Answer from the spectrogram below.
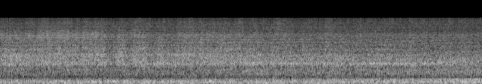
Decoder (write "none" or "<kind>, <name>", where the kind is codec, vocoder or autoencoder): vocoder, WaveNeXt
